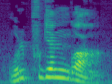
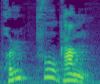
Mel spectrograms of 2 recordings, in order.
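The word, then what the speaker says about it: Wolfgang: 그 다음에 이제 울프갱과 울프갱, 이것도 어떤 교재에 보면은 이것을 그 독일식으로 발음해 가지고 볼프강 이렇게 또 번역해 놓은 책도 있어요.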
